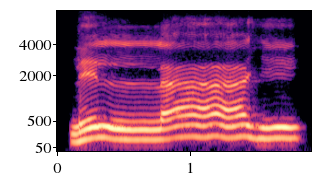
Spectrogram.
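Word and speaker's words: لِلَّهِ: আলামিন চমৎকার হয়েছে আপনার এই লাটা একটু টান দিলে আরো বেশি সুন্দর হয়ে যাবে লিল্লাহি আলহামদুলিল্লাহি রাব্বিল আলামিন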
